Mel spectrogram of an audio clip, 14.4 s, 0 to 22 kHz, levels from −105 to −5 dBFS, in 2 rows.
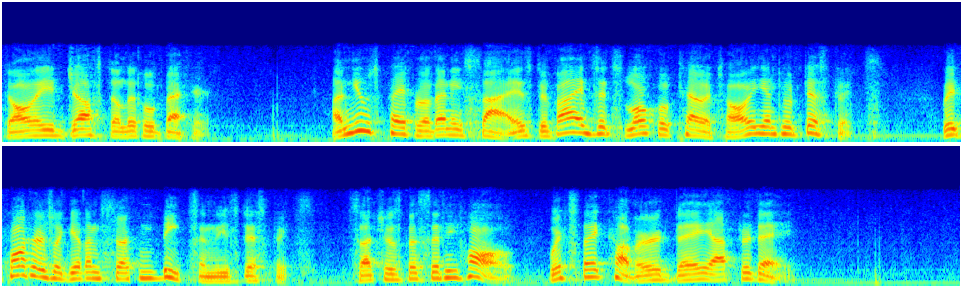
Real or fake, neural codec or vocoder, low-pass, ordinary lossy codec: fake; autoencoder, 48 kHz, 32 numbers a frame, DAC-VAE, trained on Japanese speech; 7.2 kHz; Opus, 32 kbps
